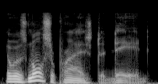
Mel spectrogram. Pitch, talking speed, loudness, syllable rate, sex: 105 Hz, 225 wpm, -19 LUFS, 5.6 syllables/s, male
